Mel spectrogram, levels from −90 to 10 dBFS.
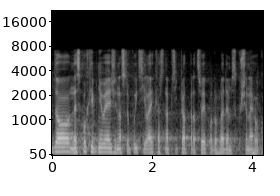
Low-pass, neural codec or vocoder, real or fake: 7.2 kHz; none; real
